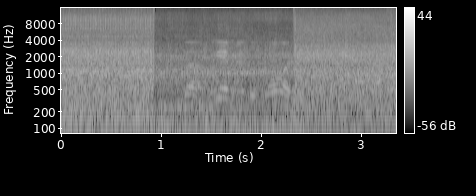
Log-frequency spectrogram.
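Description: Car traffic rumbles past on a street.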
